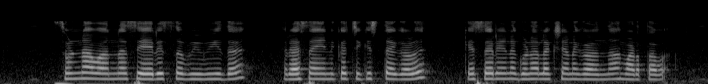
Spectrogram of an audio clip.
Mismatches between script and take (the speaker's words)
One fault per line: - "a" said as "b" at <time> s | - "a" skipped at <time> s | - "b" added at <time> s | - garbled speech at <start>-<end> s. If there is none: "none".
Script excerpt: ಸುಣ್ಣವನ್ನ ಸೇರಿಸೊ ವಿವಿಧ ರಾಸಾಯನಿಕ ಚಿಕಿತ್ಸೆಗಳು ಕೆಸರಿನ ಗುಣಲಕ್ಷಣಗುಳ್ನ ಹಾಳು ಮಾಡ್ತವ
- "ಹಾಳು" skipped at 6.1 s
